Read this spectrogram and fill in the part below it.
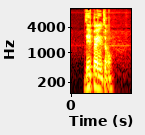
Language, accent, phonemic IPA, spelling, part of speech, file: French, Canada, /de.pɛ̃.dʁɔ̃/, dépeindrons, verb, LL-Q150 (fra)-dépeindrons.wav
- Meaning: first-person plural simple future of dépeindre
